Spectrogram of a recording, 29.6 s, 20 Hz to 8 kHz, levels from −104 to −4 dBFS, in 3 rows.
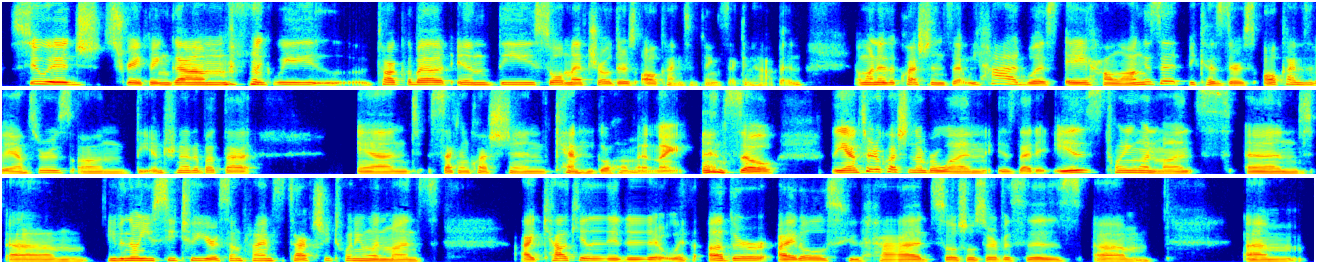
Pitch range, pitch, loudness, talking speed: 155-190 Hz, 170 Hz, -24 LUFS, 185 wpm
